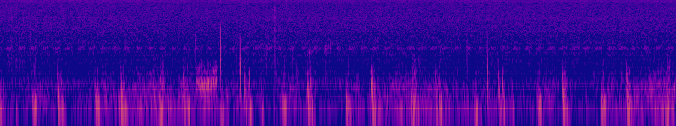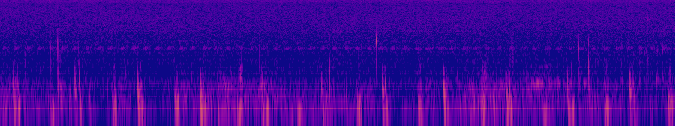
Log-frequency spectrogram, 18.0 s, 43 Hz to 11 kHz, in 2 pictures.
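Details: Resting heart sounds recorded at rest: steady low thumps at about 72 a minute over a faint hum; normal heart sounds.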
